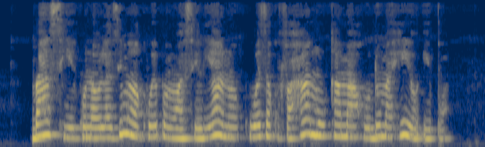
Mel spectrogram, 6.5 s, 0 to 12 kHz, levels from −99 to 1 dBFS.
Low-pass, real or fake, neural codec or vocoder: 10.8 kHz; real; none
